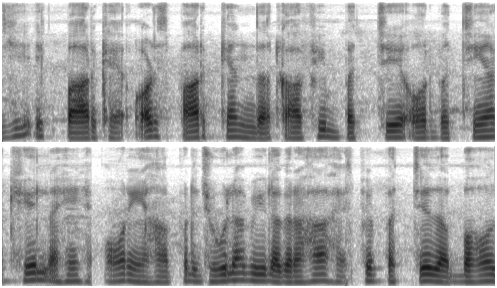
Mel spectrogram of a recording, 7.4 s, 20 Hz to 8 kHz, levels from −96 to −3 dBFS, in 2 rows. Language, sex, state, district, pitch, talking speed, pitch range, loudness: Hindi, male, Uttar Pradesh, Muzaffarnagar, 130 Hz, 225 wpm, 115-140 Hz, -22 LUFS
